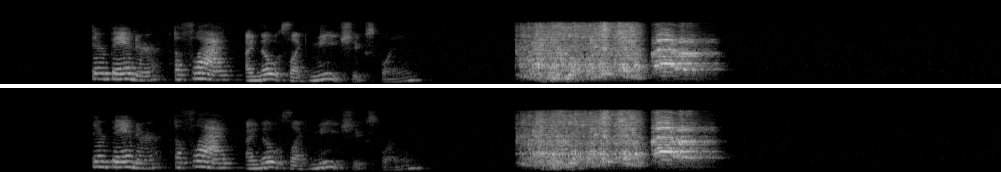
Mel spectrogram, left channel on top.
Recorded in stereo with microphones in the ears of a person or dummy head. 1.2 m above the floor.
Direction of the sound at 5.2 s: 55° left (ahead or behind).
